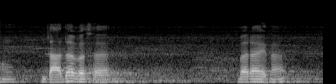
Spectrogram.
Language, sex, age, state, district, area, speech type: Marathi, male, 18-30, Maharashtra, Ratnagiri, urban, spontaneous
